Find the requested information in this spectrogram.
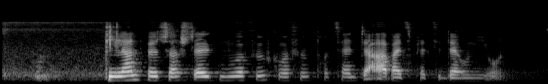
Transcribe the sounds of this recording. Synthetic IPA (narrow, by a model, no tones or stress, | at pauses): d̥iːlantv̥ɪɐtʃaftʃtɛltnuːɐfʏnfkʰɔmafʏnfpʁ̥ot͡sɛnt̚d̥eːɐʔa̰ɐbaɪt͡spl̥ɛt͡sədeːɐunjo̰ːn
